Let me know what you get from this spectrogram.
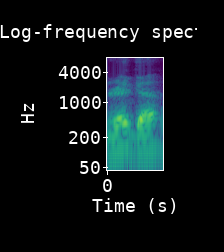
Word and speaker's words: Riga: Guys, I've said this when I was in Riga, which rhymes with nigga.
